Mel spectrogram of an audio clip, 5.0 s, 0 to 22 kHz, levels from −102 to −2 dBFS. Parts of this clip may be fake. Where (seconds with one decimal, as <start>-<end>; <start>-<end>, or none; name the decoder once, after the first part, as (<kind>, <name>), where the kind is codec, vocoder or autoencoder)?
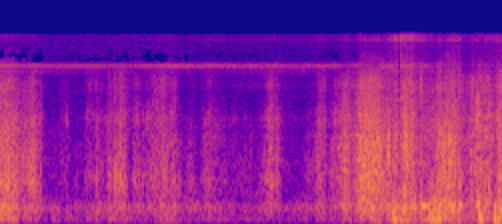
1.9-5.0 (autoencoder, DAC-VAE)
